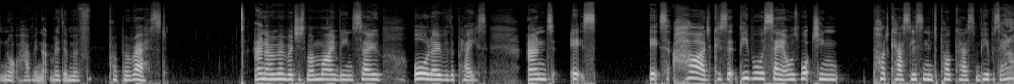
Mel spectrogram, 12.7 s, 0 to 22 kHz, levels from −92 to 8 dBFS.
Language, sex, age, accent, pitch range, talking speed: English, female, 20-39, British, 195-240 Hz, 175 wpm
